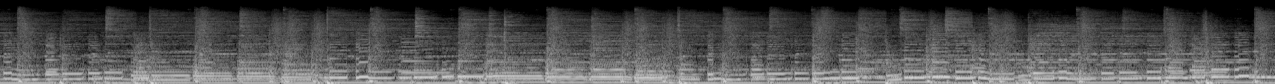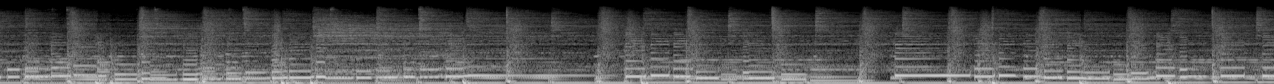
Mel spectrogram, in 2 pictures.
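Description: Background music: a blues-style guitar tune over a steady drum-kit beat.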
